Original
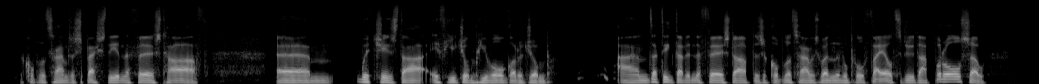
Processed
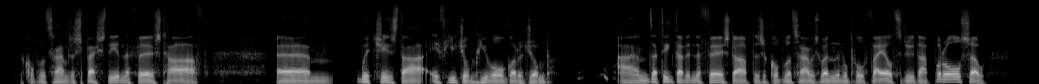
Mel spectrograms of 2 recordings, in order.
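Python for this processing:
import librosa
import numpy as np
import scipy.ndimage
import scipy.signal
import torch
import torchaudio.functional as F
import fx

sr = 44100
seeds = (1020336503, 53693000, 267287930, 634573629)

y = fx.peak_eq(x, sr, hz=550.0, db=7.0, octaves=0.25)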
